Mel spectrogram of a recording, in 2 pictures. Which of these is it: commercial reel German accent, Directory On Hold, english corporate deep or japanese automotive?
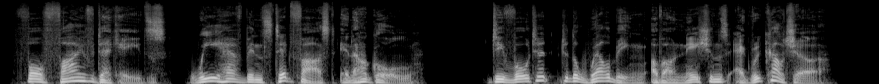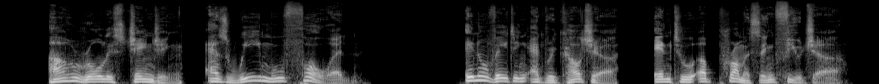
english corporate deep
